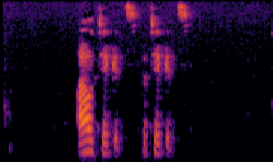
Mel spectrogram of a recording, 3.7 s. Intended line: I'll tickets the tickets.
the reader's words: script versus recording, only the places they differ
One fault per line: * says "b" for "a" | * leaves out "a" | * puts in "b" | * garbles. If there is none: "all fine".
all fine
